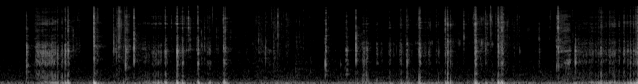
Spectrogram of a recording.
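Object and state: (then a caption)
Bar of soap being shaved. A utility knife shaves a solid cream-white bar of soap, sending crumbly chunks falling off. Quick, crisp scraping and crunching strokes repeat throughout with bright, dry edges and soft low thumps as pieces break away.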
